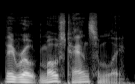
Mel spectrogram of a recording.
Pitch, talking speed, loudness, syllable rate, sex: 105 Hz, 180 wpm, -17 LUFS, 6.9 syllables/s, male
